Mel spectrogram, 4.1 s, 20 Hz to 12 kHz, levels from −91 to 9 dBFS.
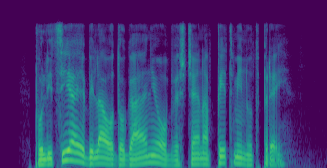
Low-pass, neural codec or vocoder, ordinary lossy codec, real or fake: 7.2 kHz; none; Opus, 64 kbps; real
